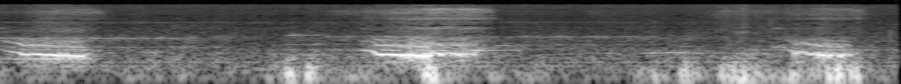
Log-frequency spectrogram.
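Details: Sleeping cat snoring loudly; three breaths about two and a half seconds apart, each a squeaky, falling, nasal whistle over a low rasp, separated by soft rumbling thumps.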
